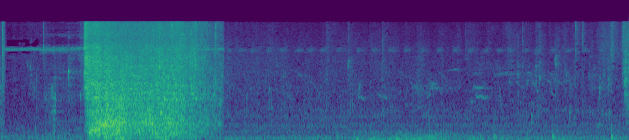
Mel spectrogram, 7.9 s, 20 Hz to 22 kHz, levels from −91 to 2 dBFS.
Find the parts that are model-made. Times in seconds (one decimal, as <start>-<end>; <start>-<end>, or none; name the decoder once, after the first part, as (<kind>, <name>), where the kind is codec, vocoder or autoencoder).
0.5-1.3 (codec, SNAC)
